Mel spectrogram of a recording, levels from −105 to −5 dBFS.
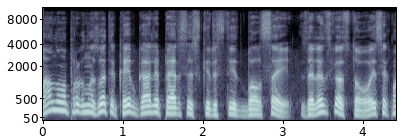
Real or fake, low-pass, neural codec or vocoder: real; 9.9 kHz; none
